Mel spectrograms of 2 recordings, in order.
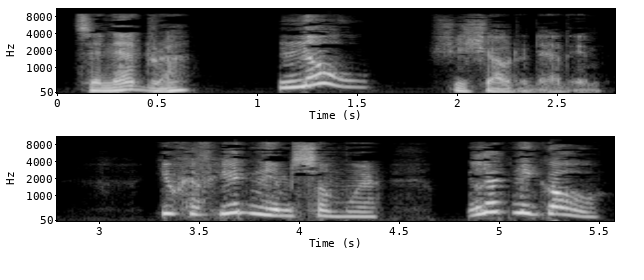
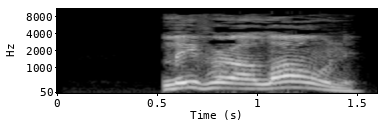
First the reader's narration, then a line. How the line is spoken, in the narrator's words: he shouted at the guard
